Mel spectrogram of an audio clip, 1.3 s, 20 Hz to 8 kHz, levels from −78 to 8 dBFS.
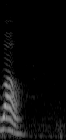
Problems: low volume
